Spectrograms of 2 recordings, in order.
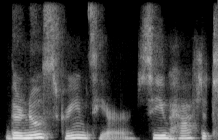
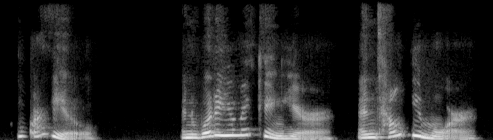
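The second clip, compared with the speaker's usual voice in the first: very curious, open, non-judging, sing-song tone; 6 semitones higher than usual. Showing how to ask children open-ended questions: very curious, open tone. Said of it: "exactly the tone that I'm using, just very curious".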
